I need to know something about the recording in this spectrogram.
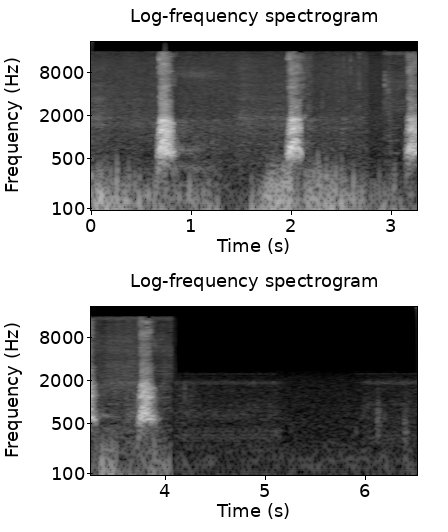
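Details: Four crisp barks from Nix, a West Highland White Terrier playing in snow, the last two close together, over low rumbling noise that stops, leaving near quiet.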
